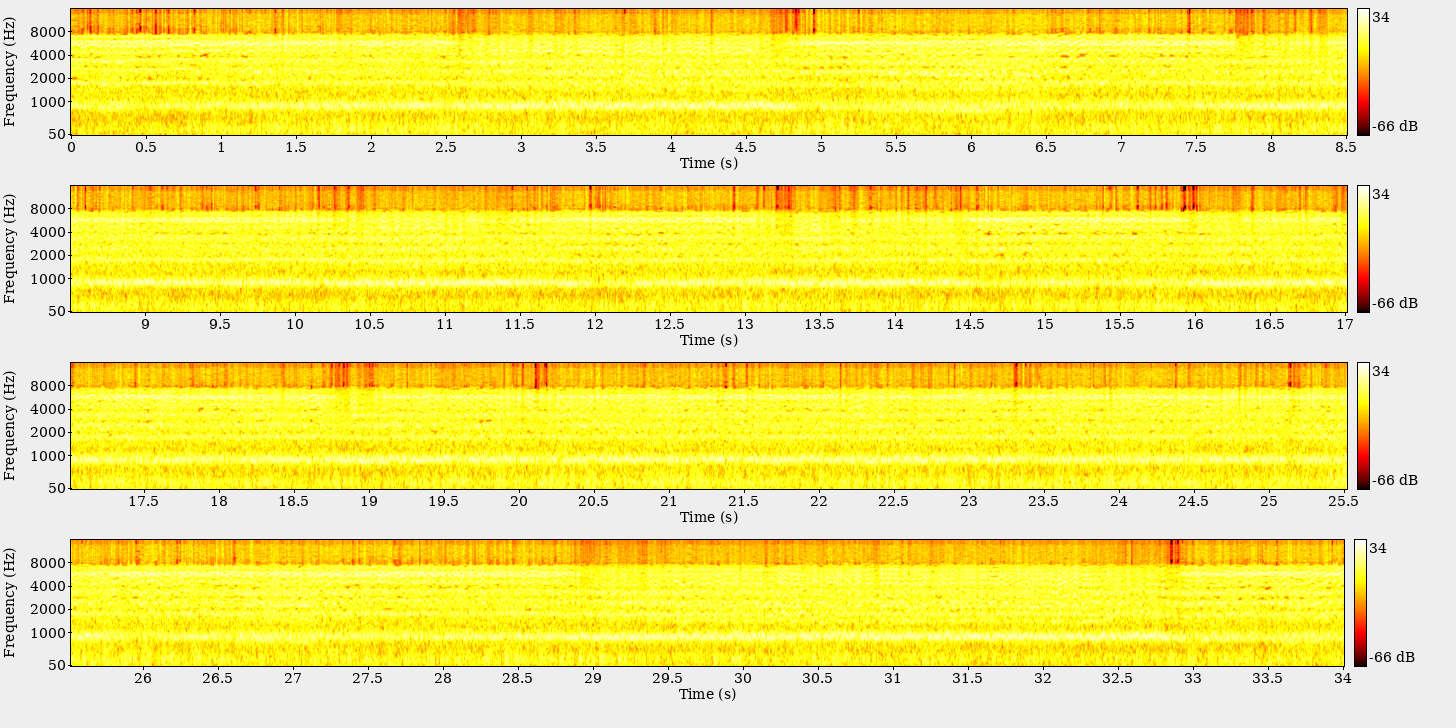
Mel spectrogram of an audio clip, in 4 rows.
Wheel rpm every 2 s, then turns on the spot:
230, 220, 210, 220, 230, 220, 230, 230, 230, 230, 230, 230, 240, 220, 220, 210, 220.
none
